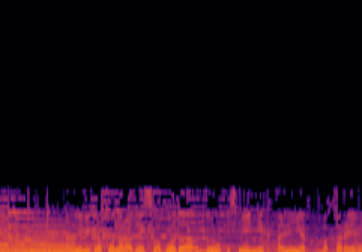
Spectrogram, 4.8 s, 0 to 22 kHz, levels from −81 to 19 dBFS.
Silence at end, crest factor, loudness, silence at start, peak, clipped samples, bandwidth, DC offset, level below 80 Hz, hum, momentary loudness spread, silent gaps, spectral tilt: 0 s; 12 dB; -18 LUFS; 0 s; -6 dBFS; under 0.1%; 6 kHz; under 0.1%; -40 dBFS; none; 4 LU; none; -5.5 dB/octave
